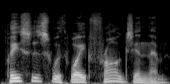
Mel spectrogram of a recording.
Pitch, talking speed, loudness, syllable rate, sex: 110 Hz, 210 wpm, -18 LUFS, 5.0 syllables/s, male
